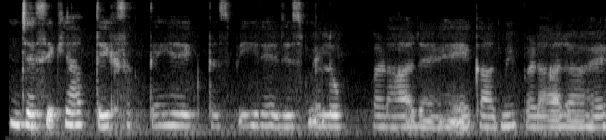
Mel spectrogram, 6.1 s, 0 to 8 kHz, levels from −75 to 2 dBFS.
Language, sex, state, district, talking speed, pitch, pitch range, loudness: Hindi, female, Bihar, Gaya, 195 wpm, 200 Hz, 190-215 Hz, -20 LUFS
